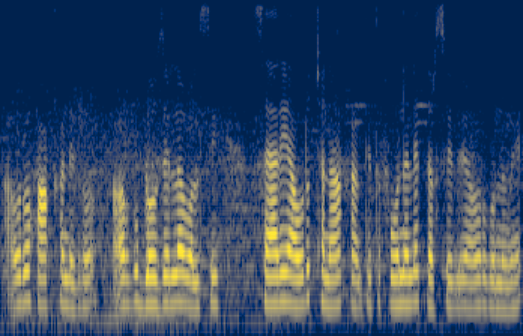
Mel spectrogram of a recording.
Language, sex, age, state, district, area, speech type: Kannada, female, 30-45, Karnataka, Mandya, urban, spontaneous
